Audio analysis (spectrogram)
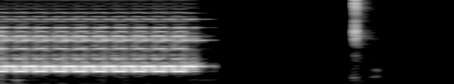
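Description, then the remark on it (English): A telephone rings in one rapid, trilling burst lasting about a second, clear, followed by silence and a brief faint click. “Sorry, the phone's going off.”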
